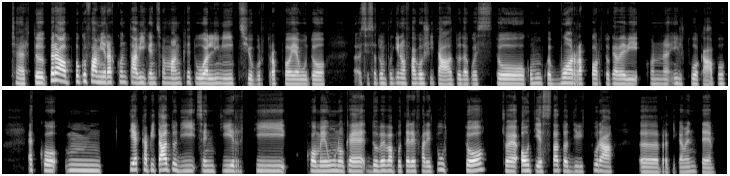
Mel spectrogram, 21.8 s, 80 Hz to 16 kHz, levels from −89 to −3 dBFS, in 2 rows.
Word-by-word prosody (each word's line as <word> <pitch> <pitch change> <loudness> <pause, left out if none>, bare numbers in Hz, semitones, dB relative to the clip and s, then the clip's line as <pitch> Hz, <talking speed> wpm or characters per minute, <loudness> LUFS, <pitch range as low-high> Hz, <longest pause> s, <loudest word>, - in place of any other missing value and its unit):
Certo. 190 +2 +1
Però 275 -4 +9
poco 230 +2 0
fa 235 -2 +7
mi 205 -1 +1
raccontavi 205 -2 +2
che 185 - -4
insomma 180 0 -2
anche 180 +3 -6
tu 175 -1 -2
all'inizio, 170 -2 -1
purtroppo, 160 +1 -4
hai 155 - +3
avuto, 155 -1 -2 0.4
uhm - - -15
sei 170 - -15
stato 180 +1 -10
un 175 - -5
pochino 175 +1 -5
fagocitato 170 -3 0
da 155 -1 -3
questo, 160 0 0
comunque, 170 -1 -6
buon 180 +5 +2
rapporto 170 -1 -2
che 170 - -10
avevi 160 -1 -1
con 160 -1 -10
il 170 -2 -10
tuo 165 -1 -3
capo. 170 +2 -4 0.4
Ecco, 210 -2 -1
mhmm, 205 0 -4 0.4
ti 230 - +1
è 230 - +3
capitato 225 +1 +5
di 195 0 -7
sentirti 190 0 -6 0.3
come 185 -2 +1
uno 190 0 -1
che 180 -1 +2
doveva 195 +1 0
potere 185 0 0
fare 180 -1 -5
tutto? 215 +1 +1 0.2
Cioè 180 -2 +3
o 200 0 +5
ti 185 -2 -4
è - - +2
stato 195 +2 -2
addirittura, 175 +2 -1 0.5
uhm, 160 -1 -1
praticamente 155 0 -7
180 Hz, 145 wpm, -21 LUFS, 165-195 Hz, 0.5 s, Però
